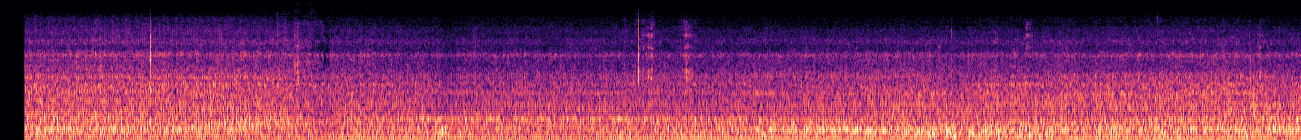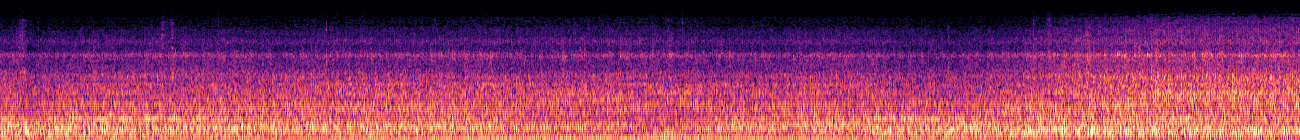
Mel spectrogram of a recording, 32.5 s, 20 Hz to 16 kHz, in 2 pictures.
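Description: Volvo L220F wheel loader's diesel engine idling steadily, with a deep, even hum and a few light clicks over it.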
